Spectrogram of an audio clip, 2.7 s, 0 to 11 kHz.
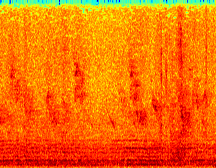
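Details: Many honey bees hum together as a beekeeper forms nucleus colonies from an earlier forager swarm, 15 May 2018; a dense, steady, even drone with layered overtones and no pauses throughout.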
